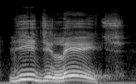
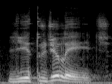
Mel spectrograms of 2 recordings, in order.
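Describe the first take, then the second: First: The last syllable of the first word is dropped. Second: The first word is said with all its syllables.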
